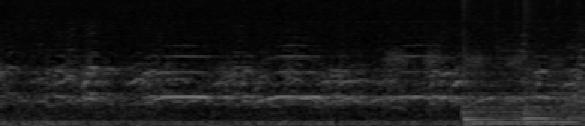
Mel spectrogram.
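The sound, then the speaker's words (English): A dense chorus of swans calling, with overlapping honking, bugling cries that rise and fall in a steady, continuous din echoing across the water. A low, sustained tone joins in over the final second. “joined by a din of calling that echoes across the water like the baying of some otherworldly hound pack”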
